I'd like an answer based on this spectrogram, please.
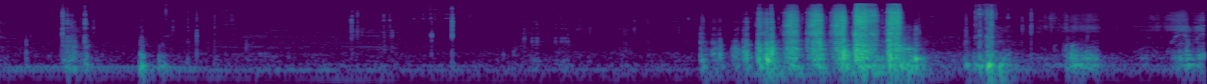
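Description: Seatbelt webbing being pulled through its retractor, with the metal latch plate rattling. After a few faint clicks, a loud run of rapid scraping and clicking starts about seven seconds in and lasts about three seconds, followed by a few shorter bursts.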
